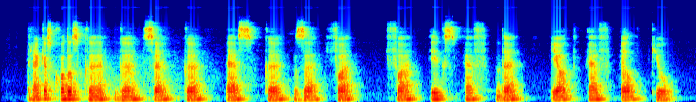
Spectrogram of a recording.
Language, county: Lithuanian, Kaunas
